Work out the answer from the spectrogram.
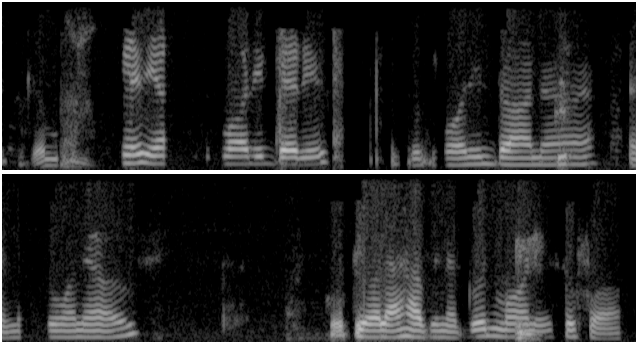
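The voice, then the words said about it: Deep baritone, under-the-weather voice. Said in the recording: “sound like you're a bit under the weather here... your voice has gone baritone... It's my baritone sexy voice”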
